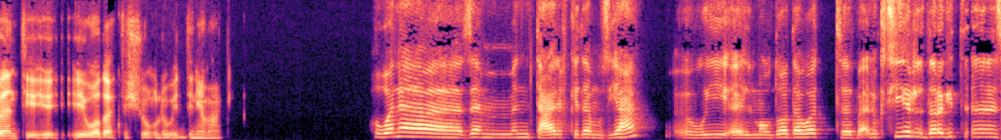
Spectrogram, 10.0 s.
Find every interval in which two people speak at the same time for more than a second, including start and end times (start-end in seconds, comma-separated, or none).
none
